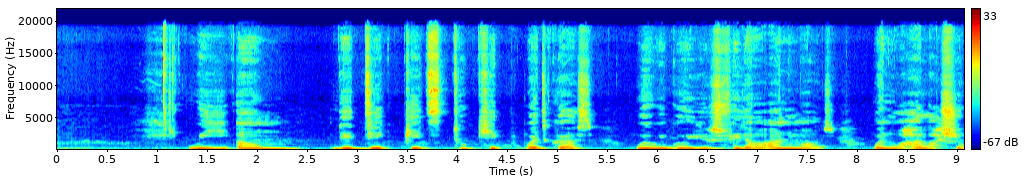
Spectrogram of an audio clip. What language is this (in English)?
Nigerian Pidgin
